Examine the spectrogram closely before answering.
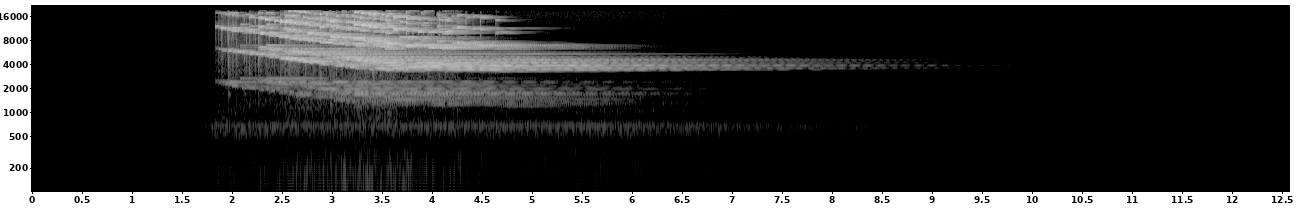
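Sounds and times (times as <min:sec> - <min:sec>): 
wind chimes ringing: 0:01.8 - 0:06.9.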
